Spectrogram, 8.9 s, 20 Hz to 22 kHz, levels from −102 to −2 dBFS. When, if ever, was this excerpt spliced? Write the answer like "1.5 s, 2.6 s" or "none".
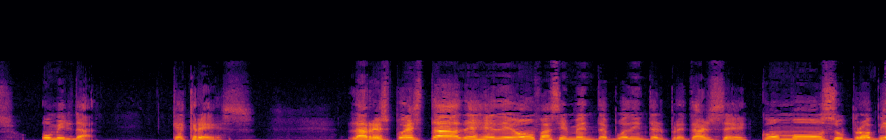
5.3 s, 7.5 s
